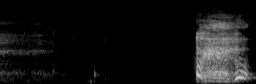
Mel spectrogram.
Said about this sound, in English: Sorry. Make sure there's dead air. I couldn't hold back my cough anymore. And no one was saying anything, but I still had to cough.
